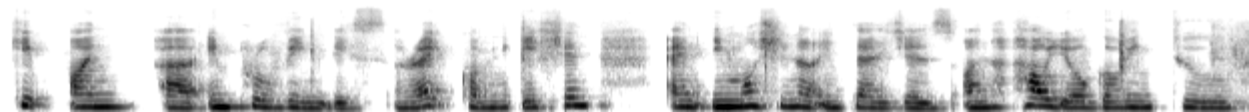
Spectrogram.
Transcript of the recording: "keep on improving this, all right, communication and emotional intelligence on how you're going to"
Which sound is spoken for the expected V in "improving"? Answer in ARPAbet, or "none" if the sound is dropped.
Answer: V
